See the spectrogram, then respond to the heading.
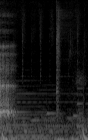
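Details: Woman demonstrating a new small vocal tic that began with facial motor tics, which she attributes to possible long Covid; it later progressed to loud, high-pitched tic sounds; vocal tic.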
